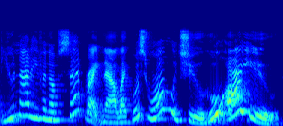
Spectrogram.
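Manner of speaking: mock-question yourself in amazement; incredulous at herself. Questioning her own calm.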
